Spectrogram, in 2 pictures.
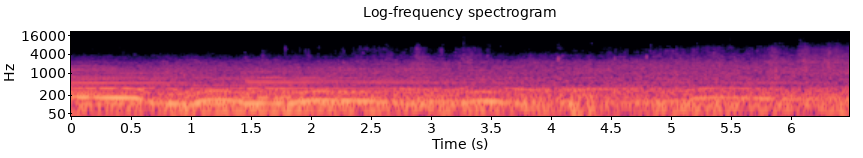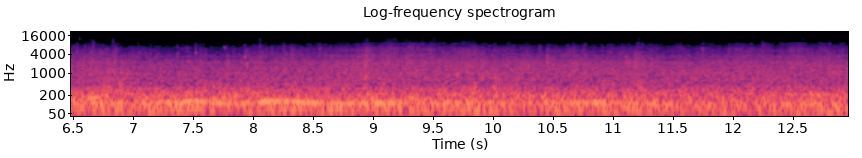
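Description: Sea surf and wind with the low drone of a passing motorboat, as a steady wash of noise, under faint background music that fades in the first second.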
